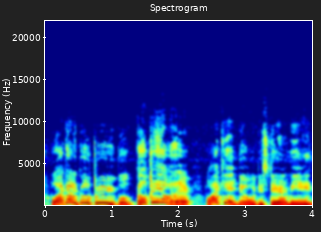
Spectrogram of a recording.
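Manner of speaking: high-pitched mock bickering; mouthing off. Father and son arguing back and forth, mock squabble. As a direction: act out a father and son sniping, pitched well up. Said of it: "they're mouthing off to each other".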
